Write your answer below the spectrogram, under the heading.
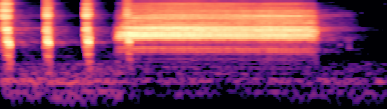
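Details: Ringneck parrot: three short clicks followed by a single sustained, harsh, buzzing screech lasting about a second, then quiet.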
